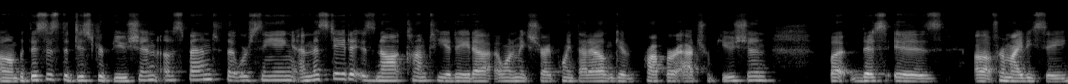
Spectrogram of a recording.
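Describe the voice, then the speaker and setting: In a very clean recording with a silent background, a woman with an American accent uses an ordinary speaking voice, a moderate pace and ordinary pitch variation. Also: fairly low pitch for a woman. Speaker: industry research analyst. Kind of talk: conference presentation.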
